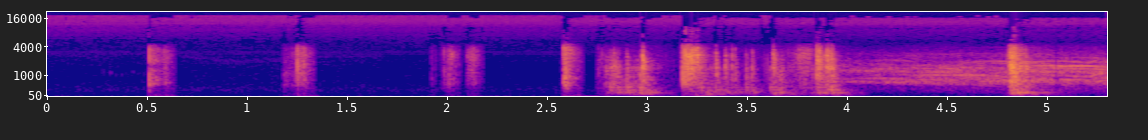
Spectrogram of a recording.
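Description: Small window hatch being opened: a few faint, separate knocks and clicks, then a cluster of rattling, scraping handling noises, ending in a soft thud.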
